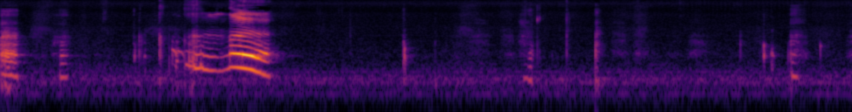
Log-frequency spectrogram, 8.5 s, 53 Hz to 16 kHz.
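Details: Hiccups in a 4-week-old baby.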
